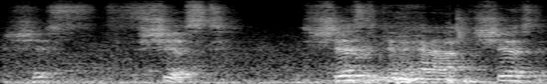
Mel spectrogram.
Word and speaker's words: schist: does not do that now shist you have to make sure you say that right shist shist shist can have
